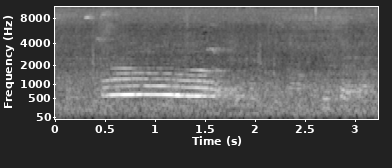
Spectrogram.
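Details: Gibbon quarrelling at Tama Zoological Park in Tokyo, Japan: a single loud, steady, hooting note with rich overtones, held for about a second, then fading into a low murmur of background noise.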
